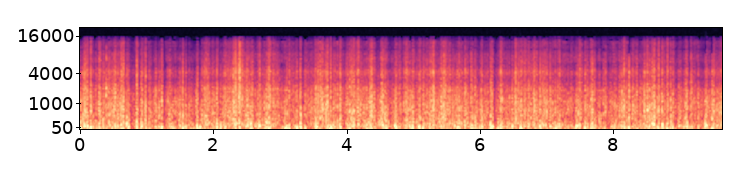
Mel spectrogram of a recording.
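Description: Express passenger train running at speed, heard from on board: a steady rumble of wheels on the rails with wind buffeting the microphone.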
